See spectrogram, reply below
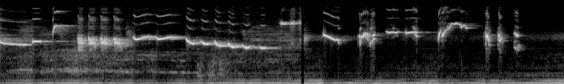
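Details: Whistled orange-banded thrush song with a long falling whistle, chattering trill bursts and short high notes, delivered in quick varied phrases over a constant low electrical hum.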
